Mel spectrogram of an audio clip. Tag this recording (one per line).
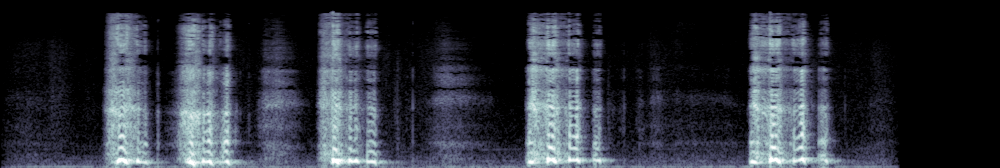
Laughter
Woman
Breath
